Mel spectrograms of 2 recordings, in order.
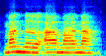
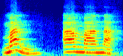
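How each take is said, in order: First: The n bounces into an extra a vowel. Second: The n ends firmly with no extra vowel. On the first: The speaker calls it wrong. "jangan dipantulkan mana amanah, mana salah" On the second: The speaker calls it right. "tegas dan jelas"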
